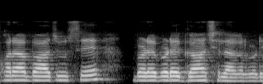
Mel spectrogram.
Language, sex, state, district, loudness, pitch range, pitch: Bhojpuri, female, Uttar Pradesh, Ghazipur, -14 LUFS, 185-195 Hz, 190 Hz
